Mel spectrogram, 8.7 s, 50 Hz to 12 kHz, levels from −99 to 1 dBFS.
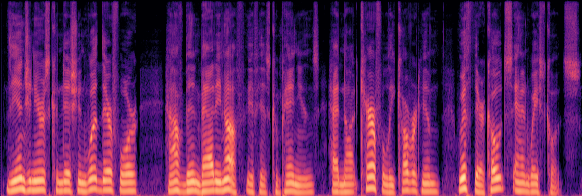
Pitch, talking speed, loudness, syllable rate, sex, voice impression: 140 Hz, 150 wpm, -18 LUFS, 5.0 syllables/s, male, very masculine, very adult-like, slightly old, very thick, slightly tensed, powerful, slightly dark, hard, slightly muffled, fluent, slightly raspy, cool, slightly intellectual, sincere, very calm, very mature, very friendly, reassuring, unique, slightly elegant, wild, slightly sweet, slightly lively, strict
